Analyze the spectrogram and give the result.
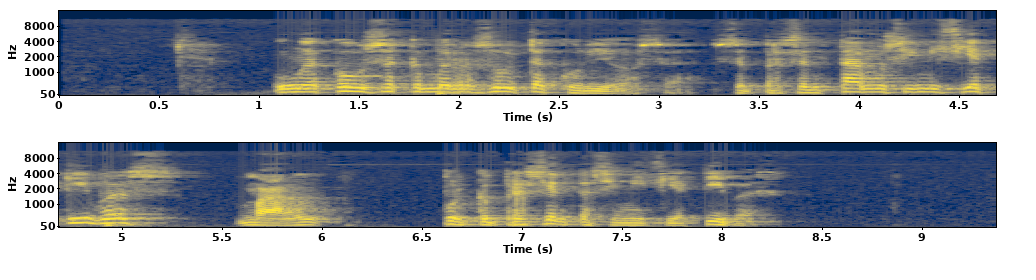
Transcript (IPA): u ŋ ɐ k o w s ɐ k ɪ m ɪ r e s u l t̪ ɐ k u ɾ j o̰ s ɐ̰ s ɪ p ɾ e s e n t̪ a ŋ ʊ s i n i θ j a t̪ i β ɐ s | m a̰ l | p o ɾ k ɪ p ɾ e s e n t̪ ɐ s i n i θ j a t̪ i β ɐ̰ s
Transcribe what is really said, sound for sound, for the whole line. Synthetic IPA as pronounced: u ŋ ɐ k o w s ɐ k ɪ m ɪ r e s u l t̪ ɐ k u ɾ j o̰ s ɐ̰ s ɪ p ɾ e s e n t̪ a m ʊ s i n i θ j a t̪ i β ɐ s | m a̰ l | p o ɾ k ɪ p ɾ e s e n t̪ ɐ s i n i θ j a t̪ i β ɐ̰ s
